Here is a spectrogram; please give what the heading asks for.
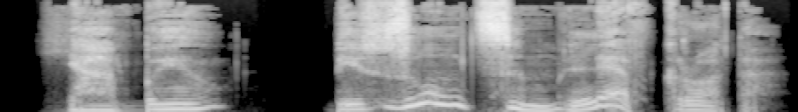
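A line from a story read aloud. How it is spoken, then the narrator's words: Hissing wizard. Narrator (Russian): прошипел волшебник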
